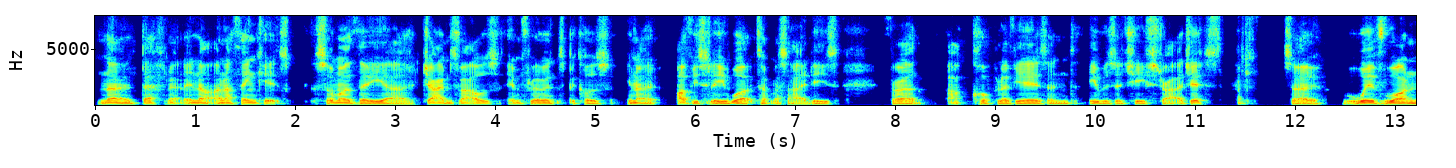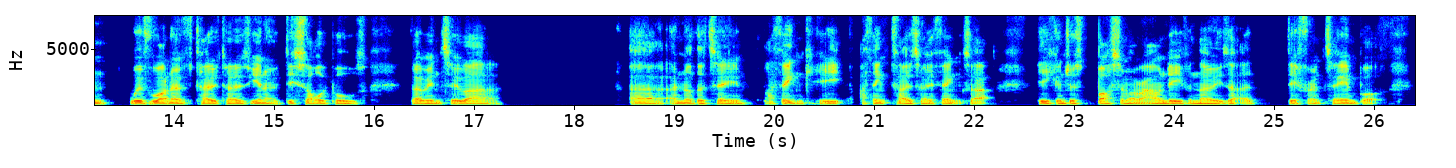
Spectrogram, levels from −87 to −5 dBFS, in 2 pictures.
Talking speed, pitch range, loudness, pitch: 165 wpm, 75-80 Hz, -25 LUFS, 75 Hz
